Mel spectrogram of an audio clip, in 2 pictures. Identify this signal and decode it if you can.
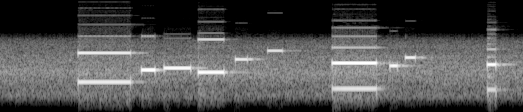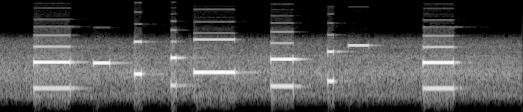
Electronic bleeps of random pitch and length, with room echo. There is no code.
